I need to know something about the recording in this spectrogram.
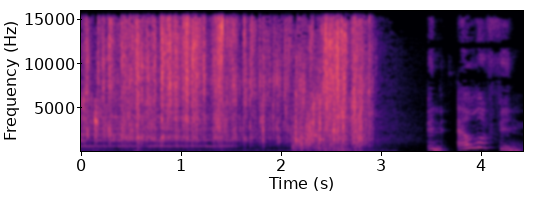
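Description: Egg-hatching crackling from an old cartoon soundtrack, over a held music chord that fades out about a second and a half in. A louder burst of crackling follows, and near the end come short sliding, squeaky voice calls.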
